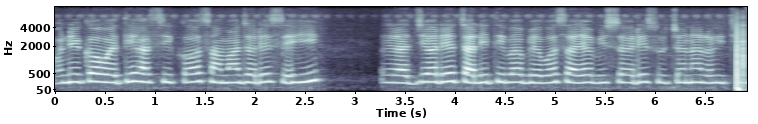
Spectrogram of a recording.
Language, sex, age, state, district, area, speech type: Odia, female, 18-30, Odisha, Bargarh, rural, read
